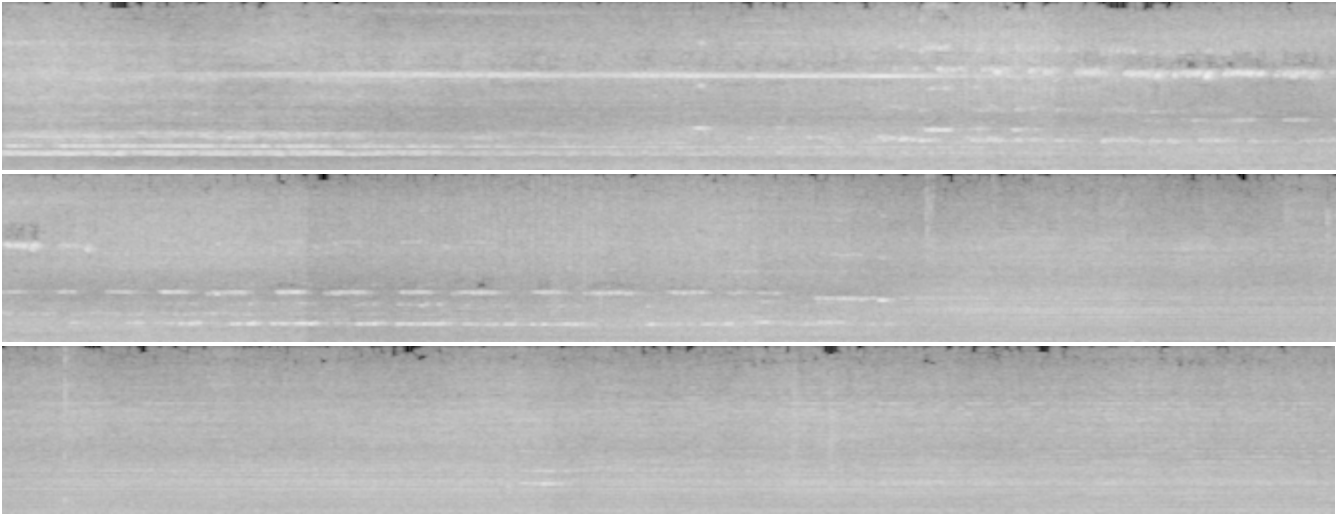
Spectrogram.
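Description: DB Intercity passenger coaches rolling slowly past, their wheels squealing with several thin high-pitched tones over a steady rolling rumble. About halfway through the squeal gives way to a steadier, lower rolling rumble.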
